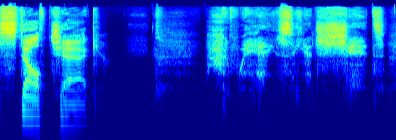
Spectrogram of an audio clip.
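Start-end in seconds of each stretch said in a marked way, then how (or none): 2.4-3.9 hushed whisper, barely voiced. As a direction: whisper it like hiding. Whispered in-game aside.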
